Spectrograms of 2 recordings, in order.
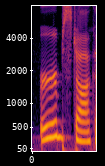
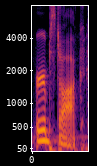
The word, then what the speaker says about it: Herbstalk: It's Herbstock, and I'll spell it for you, H-E-R-B-S-T-A-L-K, like the stock of a plant instead cool. – of Woodstock, you know. It's Herbstock.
